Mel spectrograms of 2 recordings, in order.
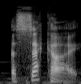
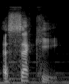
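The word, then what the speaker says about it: isekai: From Blue Satoshi, it's pronounced Asekai, not Aseki.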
